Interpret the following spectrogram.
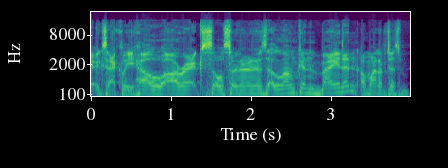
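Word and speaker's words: Lånkebanen: I did speak to someone who was Norwegian, and they told me the correct way to pronounce it is Lunkenbeinen, but they also told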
